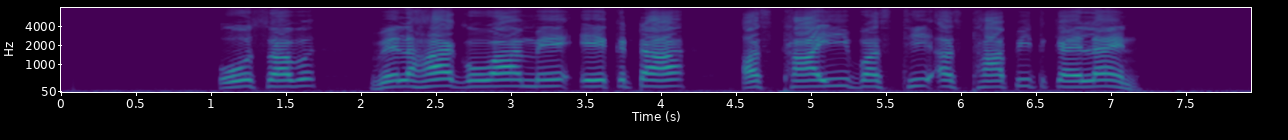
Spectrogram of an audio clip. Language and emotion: Maithili, neutral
